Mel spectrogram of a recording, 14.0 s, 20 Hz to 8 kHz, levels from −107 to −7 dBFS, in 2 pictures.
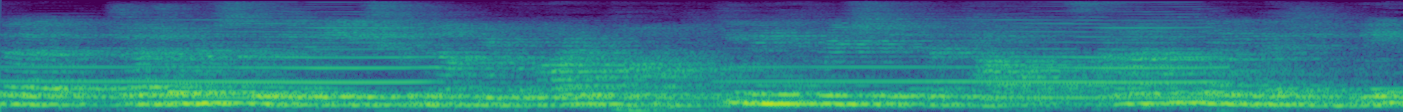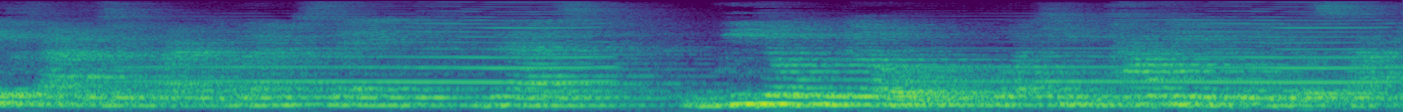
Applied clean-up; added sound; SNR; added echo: none; Wind instrument, woodwind instrument; 13 dB; reverberation time 2.0 s.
